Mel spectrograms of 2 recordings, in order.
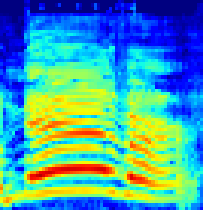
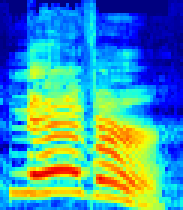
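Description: First: Higher, louder mock tantrum cry; toddler yell. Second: Higher, laughing mock child plea; half-laughed toddler protest; child whine. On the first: Son flopping on the floor, mock yell. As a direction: yell it like a three-year-old. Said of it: "just yell". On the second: Son begging for the phone, mock whine. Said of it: "I never get to play".

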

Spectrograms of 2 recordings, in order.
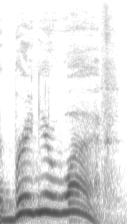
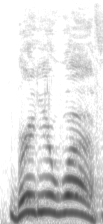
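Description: First: Slow, stress on your in Bring your wife; slow insistent repeat. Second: Eager plea. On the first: Pastor pressing Brother Curtis to bring his wife, slow insistence. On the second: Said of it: "Now, Brother Curtis". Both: Retold or imitated.

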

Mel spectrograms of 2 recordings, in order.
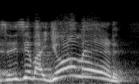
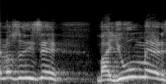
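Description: First: Shouted "Vayomer" with a clear round o, slow and high; high slow shouted correction "Vayomer"; correct reading. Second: Shouted "Vayomer" said as "Vayumer", with an u in the middle syllable, slow and high; high slow shout of the mistaken "Vayumer"; wrong reading. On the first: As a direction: yell the right "Vayomer", every syllable drawn out. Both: Retold or imitated. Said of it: "empiezan a gritar al rabino".

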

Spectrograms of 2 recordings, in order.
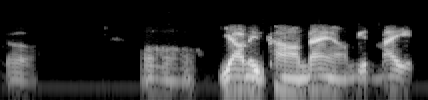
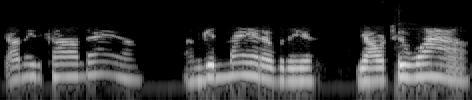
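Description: First: Imitating wife. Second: High, soft, unconvincing mock-scold; imitating wife. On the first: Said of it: "She'll be like". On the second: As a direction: play the wife scolding in a high, soft voice that doesn't sound mad at all. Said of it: "this is the way she'll say it".

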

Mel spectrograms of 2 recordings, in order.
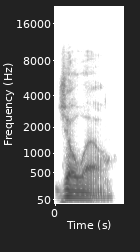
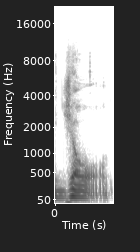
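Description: First: Joel in two syllables, JOH-el; native pronunciation. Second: Joel in one syllable, JOHL. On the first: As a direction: say Joel low and slow as JOH-el. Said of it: "it's pronounced Joel". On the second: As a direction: say Joel as "jole", rhyming with coal. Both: Shown as a demonstration.

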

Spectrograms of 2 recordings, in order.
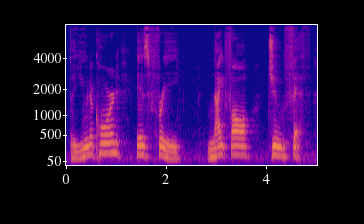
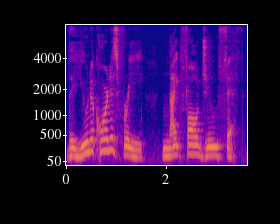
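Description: First: Slow, spaced-out dictation pace; measured repeat with pauses between phrases; repeating while writing. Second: Said in the usual way. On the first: A narrator's reading. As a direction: say it piece by piece as you write it down. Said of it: "repeated as he wrote down the message". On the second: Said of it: "Gaston repeated as he wrote down the message".

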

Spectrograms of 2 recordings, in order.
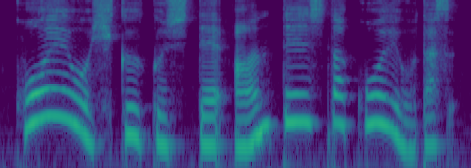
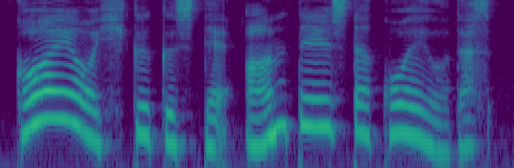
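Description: First: Slow, even read of the tip; slow steady voice. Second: Slow, measured delivery of the tip; slow steady voice. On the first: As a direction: state it calmly, one word at a time. (「声を出す」まで落ち着いてゆっくり) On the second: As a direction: lay each word down calmly and slowly. (「声を低くして」をゆっくり安定して) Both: Shown as a demonstration.

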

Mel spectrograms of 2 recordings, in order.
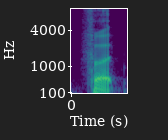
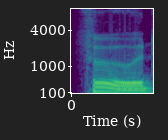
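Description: First: "foot" clipped with a T; short, voiceless ending. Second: "Food" stretched, lower, ending in D; long, voiced ending. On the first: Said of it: "Jedno je delší". (krátké „foot“ s T) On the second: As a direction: hold the vowel in "Food". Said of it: "Jedno je delší a obsahuje Dčko". (dlouhé „Food“ se znělým D) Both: Shown as a demonstration.

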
